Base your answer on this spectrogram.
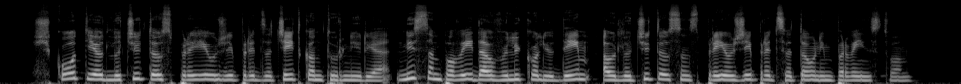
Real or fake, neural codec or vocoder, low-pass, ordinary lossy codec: fake; vocoder, 44.1 kHz, 128 mel bands every 256 samples, BigVGAN v2; 19.8 kHz; none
